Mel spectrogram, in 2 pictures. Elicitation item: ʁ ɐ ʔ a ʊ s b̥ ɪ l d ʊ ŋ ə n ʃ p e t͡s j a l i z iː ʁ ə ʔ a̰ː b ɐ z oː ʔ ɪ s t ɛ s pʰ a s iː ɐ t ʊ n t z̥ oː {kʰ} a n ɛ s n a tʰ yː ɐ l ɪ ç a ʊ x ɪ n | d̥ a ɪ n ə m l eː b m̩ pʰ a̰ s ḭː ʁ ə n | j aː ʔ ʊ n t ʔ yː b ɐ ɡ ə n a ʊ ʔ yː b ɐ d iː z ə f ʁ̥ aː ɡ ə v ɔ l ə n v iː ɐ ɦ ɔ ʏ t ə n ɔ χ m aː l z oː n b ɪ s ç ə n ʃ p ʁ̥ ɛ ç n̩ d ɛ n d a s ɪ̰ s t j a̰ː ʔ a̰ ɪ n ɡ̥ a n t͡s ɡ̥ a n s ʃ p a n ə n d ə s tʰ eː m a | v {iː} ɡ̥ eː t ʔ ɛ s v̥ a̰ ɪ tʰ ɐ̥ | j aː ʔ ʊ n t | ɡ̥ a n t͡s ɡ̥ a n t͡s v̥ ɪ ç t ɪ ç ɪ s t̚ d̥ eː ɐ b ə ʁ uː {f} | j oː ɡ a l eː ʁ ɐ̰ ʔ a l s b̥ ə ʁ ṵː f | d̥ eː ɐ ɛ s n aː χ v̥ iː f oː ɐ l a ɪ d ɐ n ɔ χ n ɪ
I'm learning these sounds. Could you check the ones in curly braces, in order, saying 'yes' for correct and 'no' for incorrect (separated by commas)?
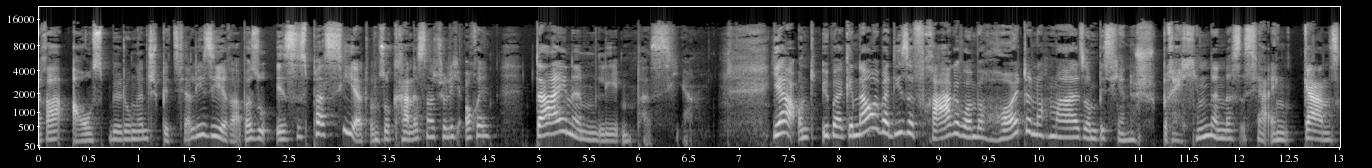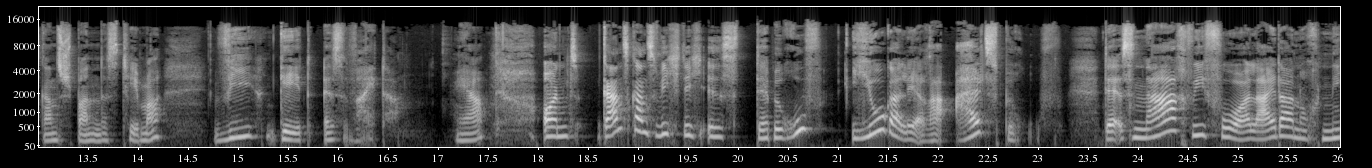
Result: yes, yes, yes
